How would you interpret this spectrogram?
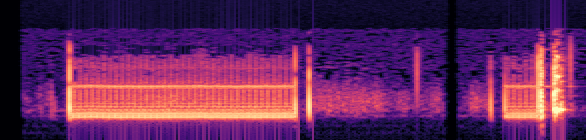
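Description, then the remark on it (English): A steady, unbroken dial tone hums for nearly two seconds, followed by a few clicks and then a short burst of dialing beeps as a phone number is keyed in to call an ambulance. No one speaks. “We should call an ambulance, too.”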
